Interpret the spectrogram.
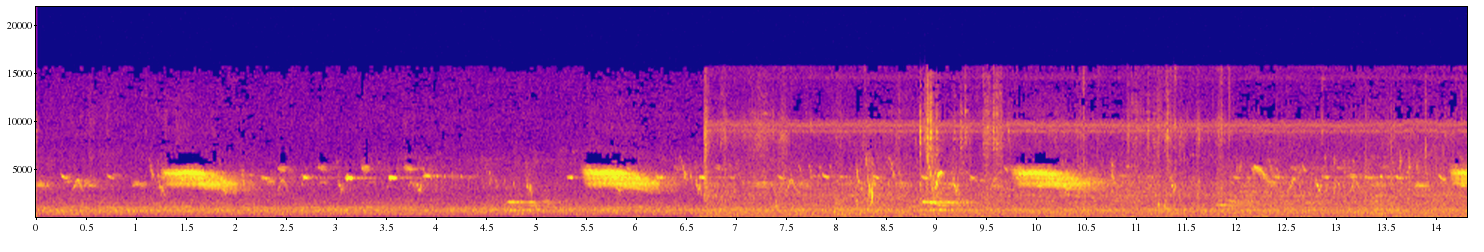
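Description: A bird repeating a short call about every four seconds, over a few sharp knocks of a cleaver cutting fish.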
